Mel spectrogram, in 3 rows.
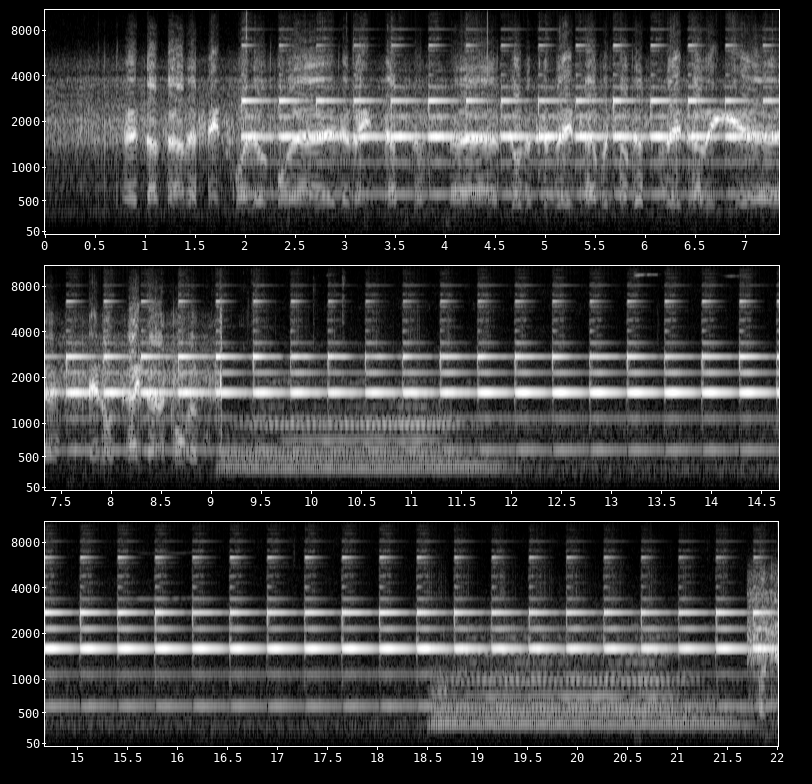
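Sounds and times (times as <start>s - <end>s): crossing warning bell ringing: 0.0s - 22.0s
locomotive air horn: 8.3s - 11.9s, 18.5s - 22.0s.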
